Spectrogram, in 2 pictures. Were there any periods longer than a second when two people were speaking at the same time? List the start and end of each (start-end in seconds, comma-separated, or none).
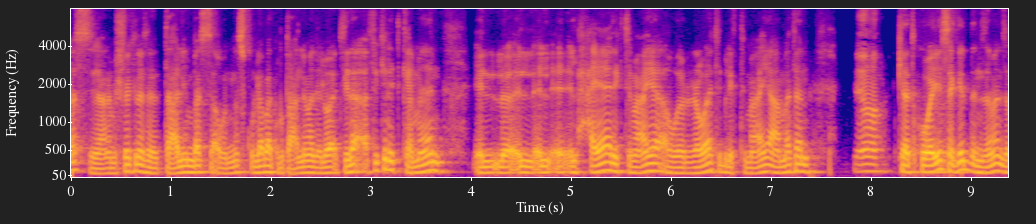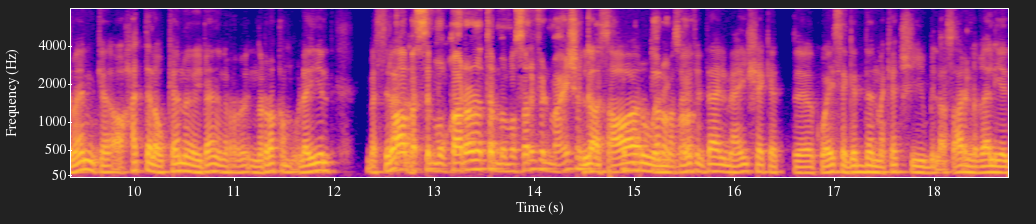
14.4-15.7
